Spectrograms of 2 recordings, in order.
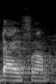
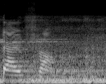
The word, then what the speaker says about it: diaphragm: उसे हम कहते हैं डायफ्राम. किसकी होती है परत? मसल्स की होती है, ठीक है. डायफ्राम, क्या बोलेंगे हम इसको? डायफ्राम. अब देखो, PHRAGM, जी साइलेंट रहेगा इसमें, जी का प्रोनाउंसिएशन नहीं है. डायफ्राम, ठीक है, डायफ्राम, ठीक है.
